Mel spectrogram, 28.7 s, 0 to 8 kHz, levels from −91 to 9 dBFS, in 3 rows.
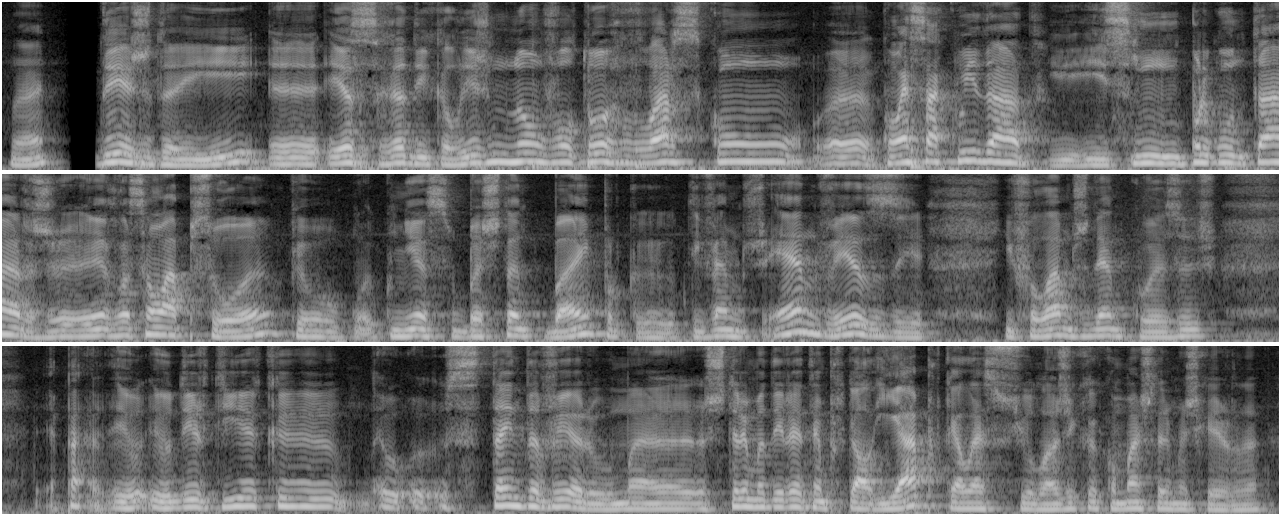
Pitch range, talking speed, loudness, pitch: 100-140 Hz, 125 wpm, -18 LUFS, 120 Hz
